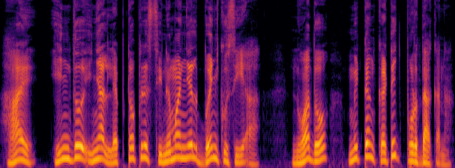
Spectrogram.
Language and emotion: Santali, disgusted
